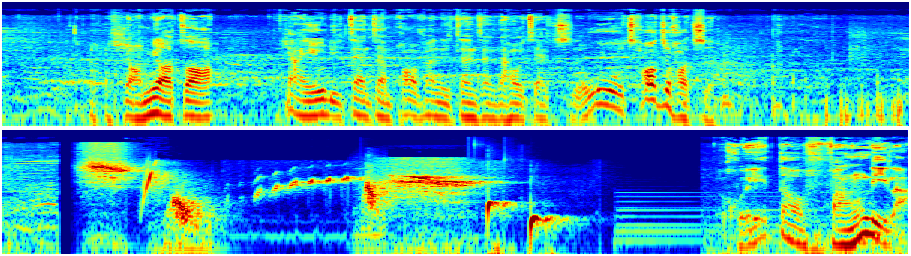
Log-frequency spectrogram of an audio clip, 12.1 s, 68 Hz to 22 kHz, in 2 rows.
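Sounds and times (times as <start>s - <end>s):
sliding whistles: 6.6s - 9.4s.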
